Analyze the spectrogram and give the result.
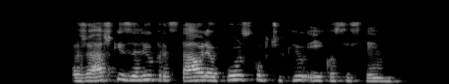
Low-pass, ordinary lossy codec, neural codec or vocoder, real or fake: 7.2 kHz; none; autoencoder, 48 kHz, 128 numbers a frame, DAC-VAE, trained on Japanese speech; fake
